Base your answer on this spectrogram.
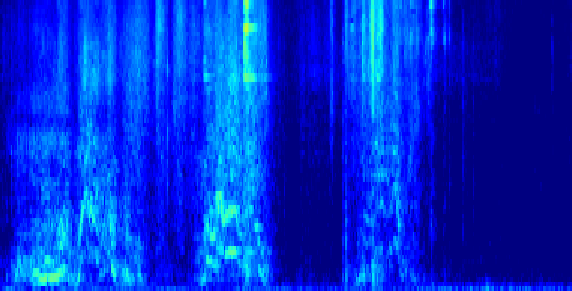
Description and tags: Closing Suitcase Zip
Zip, closing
